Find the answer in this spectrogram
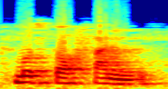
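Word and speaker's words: مصطفًى: Nah, ketika itu ditanwin, tadi alif yang akhir tidak diucapkan, Mustafan.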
